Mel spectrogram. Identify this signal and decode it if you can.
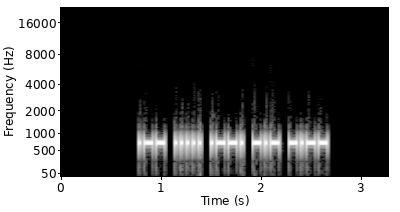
Morse code, heard as a keyed tone, about 40 wpm, 700 Hz. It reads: W5PKY
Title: USA Call Signs - 5 Characters - Repeated 3x - 40wpm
